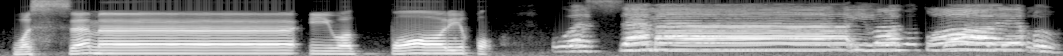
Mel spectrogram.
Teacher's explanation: بڑی مد ہے، خوب کھینچ کر پڑھیں گے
